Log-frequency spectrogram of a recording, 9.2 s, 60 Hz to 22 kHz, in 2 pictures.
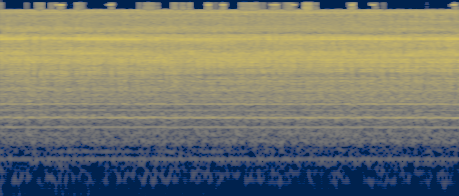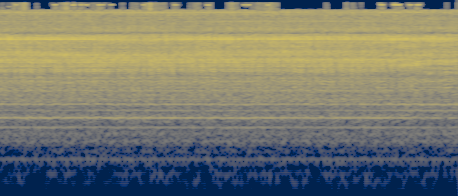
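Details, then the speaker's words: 2004 Honda Odyssey EX at idle: steady harsh whine and groan with felt vibration from the power steering pump, growing louder; bubbling fluid shows an air leak, fixed by replacing inlet O-ring. "it's not bad right now but it's getting worse do that get louder so you put your hand here you can feel that vibration you hear that it's going to get louder"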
